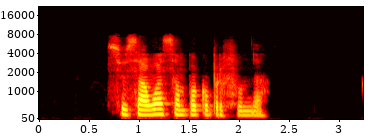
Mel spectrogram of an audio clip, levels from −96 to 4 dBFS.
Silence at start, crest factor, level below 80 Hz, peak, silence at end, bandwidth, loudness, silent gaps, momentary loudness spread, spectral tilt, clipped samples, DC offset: 0.7 s; 20 dB; -66 dBFS; -2 dBFS; 1 s; 8 kHz; -20 LUFS; none; 16 LU; -6.5 dB/octave; under 0.1%; under 0.1%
